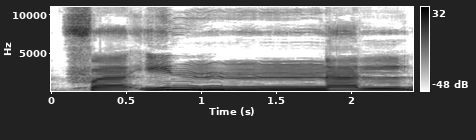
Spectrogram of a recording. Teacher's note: Fa innal, nun bertasdid dengungkan. Fa innal, dengung, tekan, tahan, pendek. Pendek saja, jangan panjang lagi ya. Langsung kejar huruf lam sukun di sini.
